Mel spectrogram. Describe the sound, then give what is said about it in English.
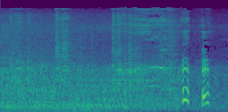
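A truck's engine drones and rumbles steadily as it drives up a mountain road, then two short, loud, wavering squeaks cut through in quick succession near the end; the truck has a squeaky flathead. “That was a random truck that just drove up this mountain.”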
